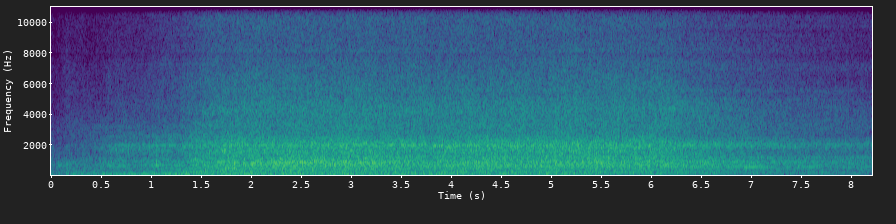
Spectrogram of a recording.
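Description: An Avanti passenger train passes close by, its rumble and rushing noise swelling to a loud steady roar, then slowly easing away.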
